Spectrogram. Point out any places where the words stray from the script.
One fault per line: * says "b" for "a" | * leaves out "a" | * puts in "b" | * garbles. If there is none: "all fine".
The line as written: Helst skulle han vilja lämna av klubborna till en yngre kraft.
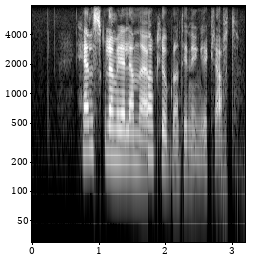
all fine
